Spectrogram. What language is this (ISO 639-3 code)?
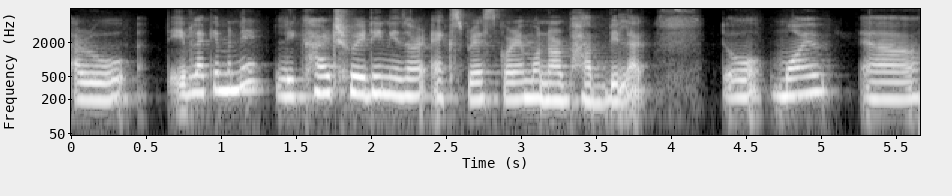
asm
